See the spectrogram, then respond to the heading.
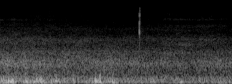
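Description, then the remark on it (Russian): Steady, rushing wind noise outdoors, with low buffeting gusts rumbling against the microphone and a faint hiss throughout, loud, with no voices. Strong wind, recorded while walking. “Вот как, как я могу быть свободным, когда вот ветер сильно шумит, и я ничего не могу с ним сделать.”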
